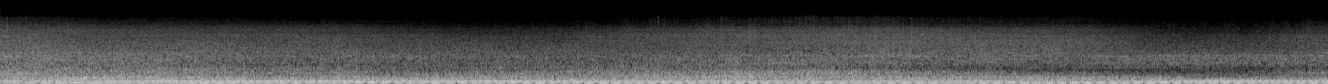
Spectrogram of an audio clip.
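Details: Cushman front-deck diesel mower, bought as scrap with a supposedly bad hydraulic pump, tires freshly aired up, mowing grass: deep, steady diesel drone with an even low throb holding pace under mowing load, no knocks or misses; normal running under load, mows nice.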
